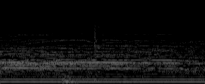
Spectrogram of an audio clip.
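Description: Quiet lull on a live stage sound system: a steady electrical hum with a faint held musical tone fading away, and a light tap about a second in.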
